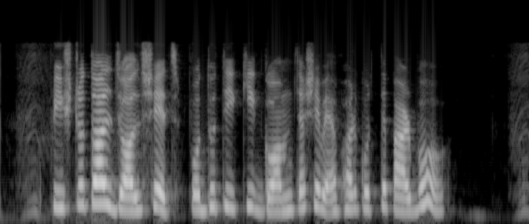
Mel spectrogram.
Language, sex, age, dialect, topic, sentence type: Bengali, male, 25-30, Northern/Varendri, agriculture, question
